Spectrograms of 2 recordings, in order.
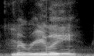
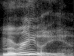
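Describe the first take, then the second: First: "Marielli?" tried out with a rising, questioning tune; unsure question. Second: "Marielli." said firmly with a falling tune; confident statement. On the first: Streamer unsure how to pronounce a viewer's name, asking it. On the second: Streamer settling on a viewer's name, firm and final. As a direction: settle on "Marielli." with a decisive fall. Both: Shown as a demonstration. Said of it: "I think".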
